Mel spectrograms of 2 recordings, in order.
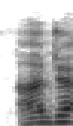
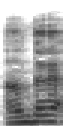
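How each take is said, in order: First: It is said in his normal accent. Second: It is said in a French accent.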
